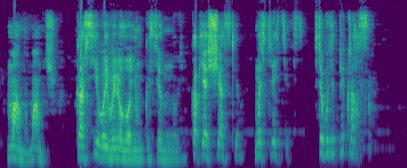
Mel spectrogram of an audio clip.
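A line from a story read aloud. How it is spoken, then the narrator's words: Sobbing, repeating. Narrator (Russian): Мать сквозь всхлипывание повторяла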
